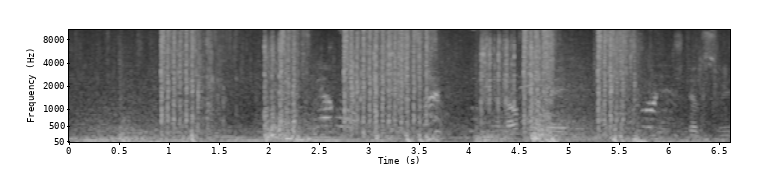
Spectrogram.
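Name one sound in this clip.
Automatic rifle fire bursts in rapid volleys.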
